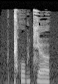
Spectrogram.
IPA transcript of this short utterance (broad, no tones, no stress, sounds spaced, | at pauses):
ǁʰ o ɡ t͡ɕ ɛ ɐ̯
